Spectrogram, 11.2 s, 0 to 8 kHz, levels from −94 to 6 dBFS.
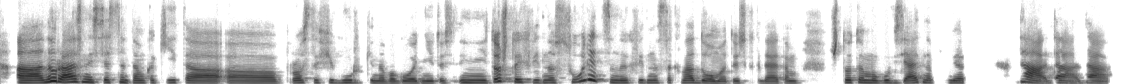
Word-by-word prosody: А, 200 Hz, -1 st, +7 dB
ну, 300 Hz, +7 st, +10 dB
разные, 245 Hz, 0 st, +7 dB
естественно, 220 Hz, -1 st, -3 dB
там 190 Hz, 0 st, -1 dB
какие-то, 195 Hz, +1 st, -6 dB
а, 170 Hz, -1 st, +1 dB
просто 195 Hz, +1 st, -4 dB
фигурки 195 Hz, -2 st, -6 dB
новогодние. 165 Hz, -1 st, -2 dB
То 165 Hz, -, -7 dB
есть 170 Hz, -, -16 dB
не 195 Hz, -1 st, 0 dB
то, 255 Hz, -, +4 dB
что 240 Hz, -, -1 dB
их 230 Hz, -1 st, -5 dB
видно 200 Hz, 0 st, -4 dB
с -, -, -18 dB
улицы, 365 Hz, -, +3 dB
но 190 Hz, -, 0 dB
их 195 Hz, +1 st, -9 dB
видно 195 Hz, -1 st, -4 dB
с 190 Hz, -, -15 dB
окна 195 Hz, 0 st, -2 dB
дома. 165 Hz, -5 st, -1 dB
То -, -, -11 dB
есть 165 Hz, 0 st, -9 dB
когда 160 Hz, -1 st, -6 dB
я 160 Hz, -, -3 dB
там 170 Hz, 0 st, -7 dB, 0.3 s
что-то 210 Hz, 0 st, -2 dB
могу 190 Hz, -1 st, -1 dB
взять, 180 Hz, +5 st, -1 dB
например 185 Hz, -2 st, -4 dB, 0.6 s
Да, 205 Hz, -10 st, +4 dB
да, 185 Hz, -5 st, 0 dB
да. 165 Hz, -3 st, 0 dB
195 Hz, 200 wpm, -21 LUFS, 170-205 Hz, 0.6 s, ну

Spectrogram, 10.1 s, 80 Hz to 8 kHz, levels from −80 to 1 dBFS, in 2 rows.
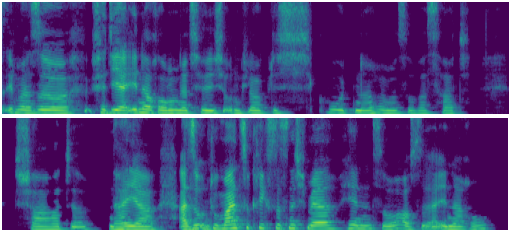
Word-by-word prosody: immer 215 Hz, -3 st, -2 dB
so 205 Hz, -1 st, +2 dB, 0.2 s
für 220 Hz, -2 st, -3 dB
die 210 Hz, -, +1 dB
Erinnerungen 205 Hz, -1 st, +3 dB
natürlich 190 Hz, -1 st, 0 dB
unglaublich 190 Hz, 0 st, -4 dB
gut, 205 Hz, -4 st, -6 dB
ne, 185 Hz, +1 st, 0 dB
wenn 205 Hz, -2 st, -5 dB
man 185 Hz, 0 st, -2 dB
so 190 Hz, 0 st, -9 dB
was 190 Hz, 0 st, -6 dB
hat. 195 Hz, 0 st, -10 dB, 0.5 s
Schade. 190 Hz, -2 st, -3 dB
Na 190 Hz, +2 st, +2 dB
ja, 190 Hz, -2 st, +3 dB, 0.2 s
also, 200 Hz, +4 st, +6 dB
und 225 Hz, -3 st, -3 dB
du 235 Hz, -, 0 dB
meinst, 250 Hz, +3 st, +7 dB
du -, -, -1 dB
kriegst 260 Hz, -1 st, +1 dB
es 245 Hz, -1 st, 0 dB
nicht 250 Hz, 0 st, -2 dB
mehr 220 Hz, 0 st, +4 dB
hin 225 Hz, -1 st, -3 dB
so 210 Hz, -2 st, -3 dB
aus 205 Hz, -4 st, -4 dB
der -, -, -5 dB
Erinnerung? 190 Hz, +5 st, -2 dB
200 Hz, 185 wpm, -22 LUFS, 190-220 Hz, 0.5 s, meinst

